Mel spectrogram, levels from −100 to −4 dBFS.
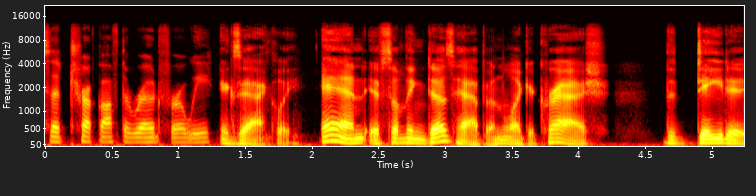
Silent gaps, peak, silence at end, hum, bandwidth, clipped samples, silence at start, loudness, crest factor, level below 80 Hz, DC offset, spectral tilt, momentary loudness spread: none; -10 dBFS; 0 s; none; 13 kHz; under 0.1%; 0 s; -28 LUFS; 18 dB; -46 dBFS; under 0.1%; -6 dB/octave; 14 LU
